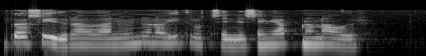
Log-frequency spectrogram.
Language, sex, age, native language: Icelandic, female, 50-59, Icelandic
